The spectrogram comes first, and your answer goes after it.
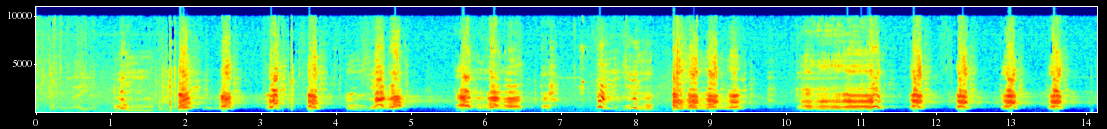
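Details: Daja, a dog on an agitation table during an October 20 session to build confidence and barking, gives a string of sharp, loud barks in quick bursts, some closely doubled, after a person's brief spoken words at the start.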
